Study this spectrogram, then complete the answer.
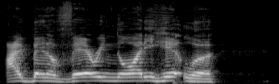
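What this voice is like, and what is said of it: Botched New York accent. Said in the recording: “why is he from Boston? ... That was me gooning up a New York accent. ... I mess them up too.”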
